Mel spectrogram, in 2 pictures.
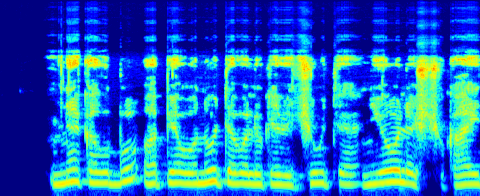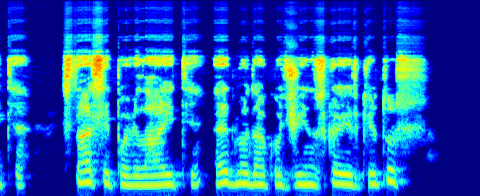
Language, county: Lithuanian, Kaunas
